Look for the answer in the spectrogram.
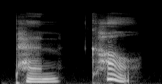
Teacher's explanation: That lazy, muffled sound is the schwa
